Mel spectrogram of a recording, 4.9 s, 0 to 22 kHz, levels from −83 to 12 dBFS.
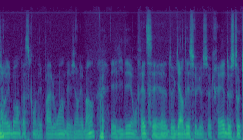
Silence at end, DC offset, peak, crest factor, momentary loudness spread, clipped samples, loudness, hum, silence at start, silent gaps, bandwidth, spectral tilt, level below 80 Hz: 0 s; 0.2%; -10 dBFS; 16 dB; 8 LU; under 0.1%; -28 LUFS; none; 0 s; none; 18 kHz; -5.5 dB/octave; -52 dBFS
